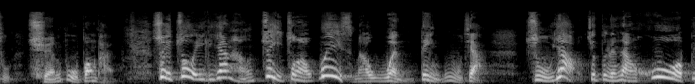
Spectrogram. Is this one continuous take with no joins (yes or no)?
yes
